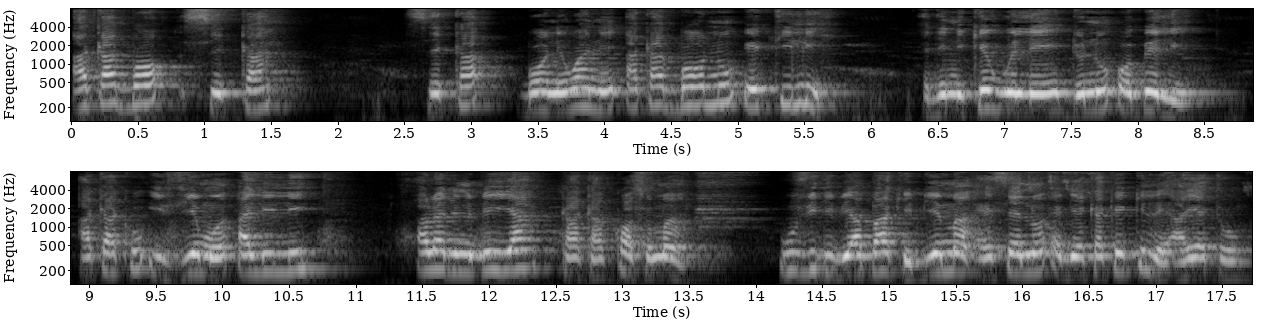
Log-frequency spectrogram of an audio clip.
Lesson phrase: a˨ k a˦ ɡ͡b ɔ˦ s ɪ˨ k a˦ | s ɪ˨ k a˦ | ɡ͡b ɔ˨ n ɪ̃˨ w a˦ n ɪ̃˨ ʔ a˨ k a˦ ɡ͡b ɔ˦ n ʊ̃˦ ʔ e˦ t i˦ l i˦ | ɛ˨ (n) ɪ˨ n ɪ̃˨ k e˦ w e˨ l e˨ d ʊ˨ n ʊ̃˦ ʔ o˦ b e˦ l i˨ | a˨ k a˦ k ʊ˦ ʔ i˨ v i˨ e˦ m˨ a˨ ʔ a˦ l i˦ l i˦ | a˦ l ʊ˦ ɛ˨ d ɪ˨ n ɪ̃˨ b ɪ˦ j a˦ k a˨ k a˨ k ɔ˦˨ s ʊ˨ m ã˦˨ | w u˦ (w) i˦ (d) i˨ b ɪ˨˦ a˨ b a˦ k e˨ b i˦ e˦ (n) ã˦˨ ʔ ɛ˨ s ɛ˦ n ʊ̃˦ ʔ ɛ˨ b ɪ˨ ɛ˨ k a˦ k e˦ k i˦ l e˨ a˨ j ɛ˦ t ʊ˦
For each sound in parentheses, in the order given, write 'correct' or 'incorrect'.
incorrect, incorrect, correct, incorrect

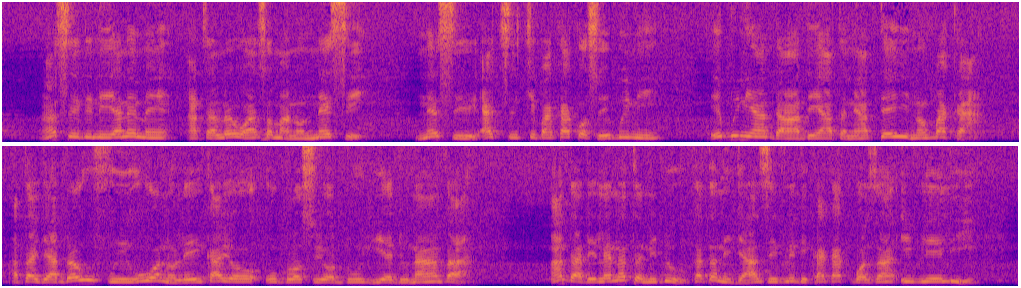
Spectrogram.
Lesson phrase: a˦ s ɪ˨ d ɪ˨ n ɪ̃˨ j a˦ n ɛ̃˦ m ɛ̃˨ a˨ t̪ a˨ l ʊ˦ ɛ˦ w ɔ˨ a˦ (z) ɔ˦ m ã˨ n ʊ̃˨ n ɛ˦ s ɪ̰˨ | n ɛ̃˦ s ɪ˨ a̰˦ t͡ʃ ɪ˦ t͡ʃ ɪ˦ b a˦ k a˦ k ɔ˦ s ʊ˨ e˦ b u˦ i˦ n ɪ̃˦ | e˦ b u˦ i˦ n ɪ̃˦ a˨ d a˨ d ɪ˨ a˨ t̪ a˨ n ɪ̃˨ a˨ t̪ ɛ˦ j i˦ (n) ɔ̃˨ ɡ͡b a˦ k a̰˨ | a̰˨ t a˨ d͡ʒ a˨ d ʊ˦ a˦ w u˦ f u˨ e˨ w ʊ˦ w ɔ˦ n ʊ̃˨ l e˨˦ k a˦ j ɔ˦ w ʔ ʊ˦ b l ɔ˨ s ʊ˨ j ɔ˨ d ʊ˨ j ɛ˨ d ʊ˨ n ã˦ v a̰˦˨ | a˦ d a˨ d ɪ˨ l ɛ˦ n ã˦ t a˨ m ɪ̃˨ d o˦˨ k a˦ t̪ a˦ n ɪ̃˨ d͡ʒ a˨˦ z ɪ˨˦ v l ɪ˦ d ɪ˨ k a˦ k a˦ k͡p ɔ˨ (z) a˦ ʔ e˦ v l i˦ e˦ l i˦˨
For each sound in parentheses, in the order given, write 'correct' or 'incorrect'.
correct, correct, correct

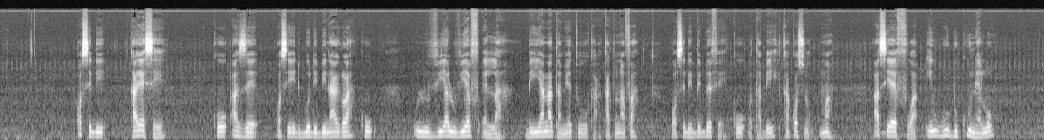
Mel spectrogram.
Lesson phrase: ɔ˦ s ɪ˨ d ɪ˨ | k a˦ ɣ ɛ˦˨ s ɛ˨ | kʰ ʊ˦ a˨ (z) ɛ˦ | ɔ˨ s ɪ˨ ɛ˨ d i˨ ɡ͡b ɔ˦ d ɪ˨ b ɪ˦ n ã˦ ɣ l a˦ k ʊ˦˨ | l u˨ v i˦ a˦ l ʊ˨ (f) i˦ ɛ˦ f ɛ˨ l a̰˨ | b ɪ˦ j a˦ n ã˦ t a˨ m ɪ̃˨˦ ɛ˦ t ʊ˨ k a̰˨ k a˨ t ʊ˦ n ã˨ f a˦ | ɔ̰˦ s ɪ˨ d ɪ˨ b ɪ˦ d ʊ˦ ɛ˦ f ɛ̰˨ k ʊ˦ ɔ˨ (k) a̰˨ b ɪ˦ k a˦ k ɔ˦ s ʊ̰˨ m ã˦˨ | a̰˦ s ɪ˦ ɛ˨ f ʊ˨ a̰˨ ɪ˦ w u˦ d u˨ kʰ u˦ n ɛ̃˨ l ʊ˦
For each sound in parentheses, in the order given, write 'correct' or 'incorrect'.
correct, incorrect, incorrect

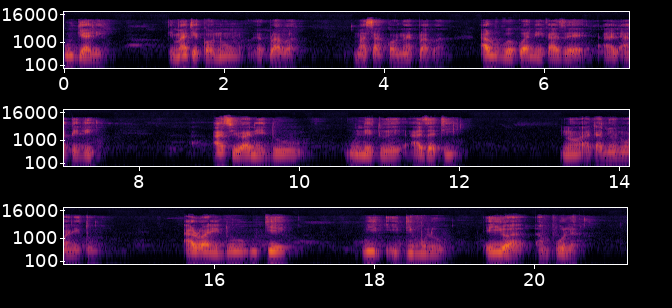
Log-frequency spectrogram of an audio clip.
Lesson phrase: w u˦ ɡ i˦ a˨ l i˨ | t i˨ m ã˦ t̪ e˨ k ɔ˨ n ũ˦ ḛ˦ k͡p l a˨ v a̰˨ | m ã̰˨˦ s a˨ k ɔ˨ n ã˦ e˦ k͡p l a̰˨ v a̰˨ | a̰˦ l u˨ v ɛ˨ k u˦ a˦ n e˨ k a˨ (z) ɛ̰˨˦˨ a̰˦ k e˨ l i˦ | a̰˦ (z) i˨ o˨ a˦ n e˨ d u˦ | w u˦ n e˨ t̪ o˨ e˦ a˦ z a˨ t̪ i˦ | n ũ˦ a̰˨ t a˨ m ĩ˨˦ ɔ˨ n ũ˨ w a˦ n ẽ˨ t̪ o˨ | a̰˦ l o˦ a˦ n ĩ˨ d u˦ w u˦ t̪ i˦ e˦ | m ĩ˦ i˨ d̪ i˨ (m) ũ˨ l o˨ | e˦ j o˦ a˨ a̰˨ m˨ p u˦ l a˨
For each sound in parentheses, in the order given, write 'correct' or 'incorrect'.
correct, incorrect, correct

